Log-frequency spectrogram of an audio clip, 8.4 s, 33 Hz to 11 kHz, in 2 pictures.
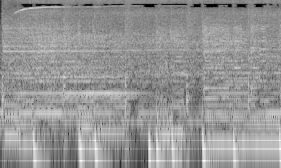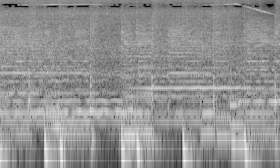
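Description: Bosch GSA 1100 E corded reciprocating saw cutting through a log, its motor whine rising sharply as it starts and falling away as it stops near the end. Rock music plays over it.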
